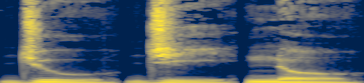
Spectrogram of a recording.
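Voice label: "jujino", concatenated syllables; Affixing experiment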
